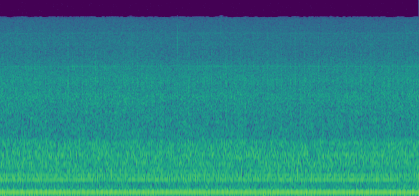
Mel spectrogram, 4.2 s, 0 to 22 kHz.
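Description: Cessna 172's piston engine and propeller droning steadily in cruise, a constant low hum with a few faint steady tones above it.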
